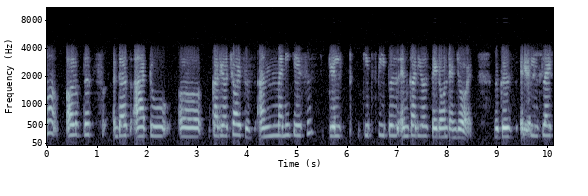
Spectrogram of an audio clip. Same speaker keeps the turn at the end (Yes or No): No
